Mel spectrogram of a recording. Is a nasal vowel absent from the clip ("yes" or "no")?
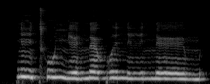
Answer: no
